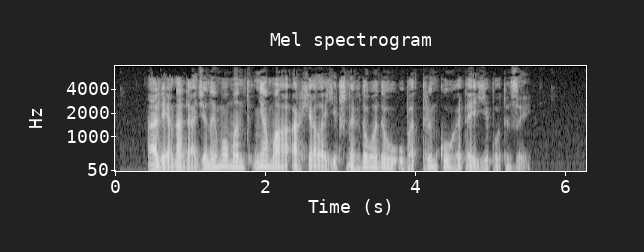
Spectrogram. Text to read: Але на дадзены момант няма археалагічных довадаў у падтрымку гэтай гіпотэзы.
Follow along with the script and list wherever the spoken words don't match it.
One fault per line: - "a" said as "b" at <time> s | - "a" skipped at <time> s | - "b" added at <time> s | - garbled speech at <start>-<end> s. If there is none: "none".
none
